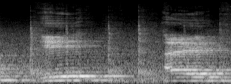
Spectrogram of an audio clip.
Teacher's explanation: ए ऐ का उच्चारण स्थान होता है कंठ तालव्य होता है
